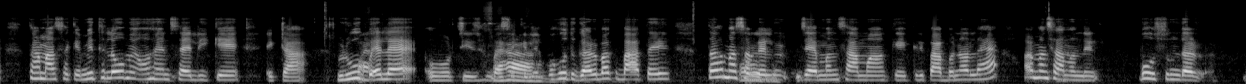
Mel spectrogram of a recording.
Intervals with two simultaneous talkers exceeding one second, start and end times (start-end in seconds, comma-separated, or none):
4.7-6.2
